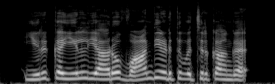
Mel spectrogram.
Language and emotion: Tamil, disgusted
